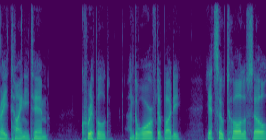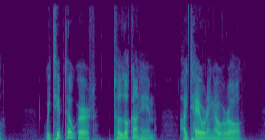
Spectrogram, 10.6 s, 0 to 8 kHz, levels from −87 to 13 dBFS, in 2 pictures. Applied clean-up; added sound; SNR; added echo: none; none; none; none.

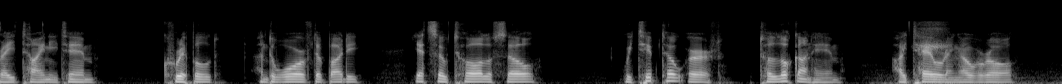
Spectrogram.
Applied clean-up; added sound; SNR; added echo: neural separator model SepFormer DNS4.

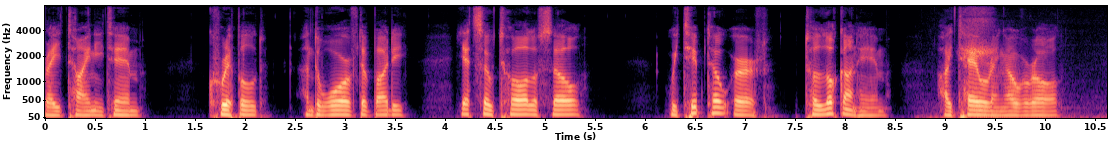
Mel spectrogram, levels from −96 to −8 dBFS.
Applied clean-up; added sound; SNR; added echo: neural mask model DeepFilterNet 3.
